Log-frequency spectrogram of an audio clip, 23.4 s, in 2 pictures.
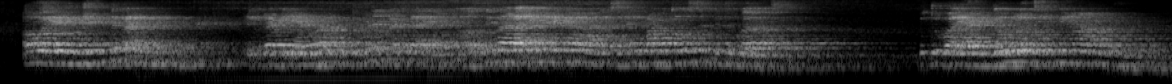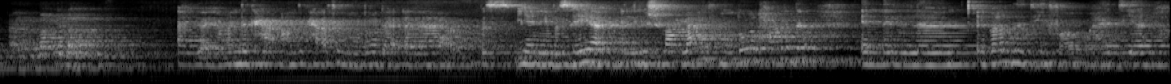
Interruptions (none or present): none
